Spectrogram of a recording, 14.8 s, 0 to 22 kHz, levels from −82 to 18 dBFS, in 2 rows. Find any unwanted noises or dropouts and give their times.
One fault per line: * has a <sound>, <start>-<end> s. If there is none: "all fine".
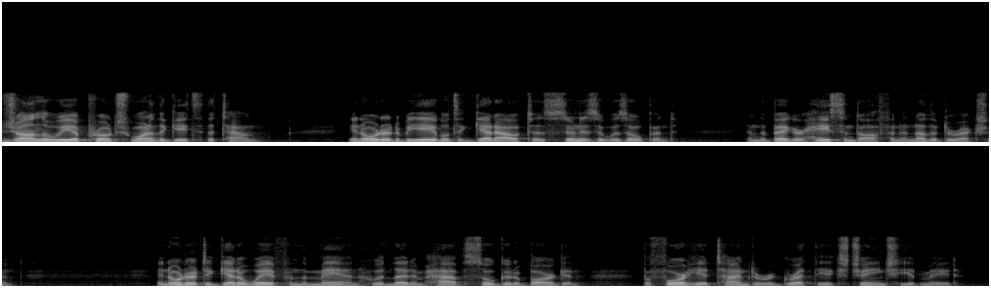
all fine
